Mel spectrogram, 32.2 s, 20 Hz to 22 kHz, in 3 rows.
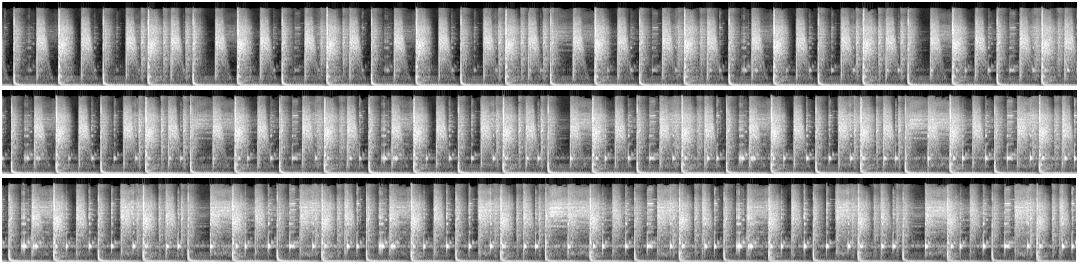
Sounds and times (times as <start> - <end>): Techno: 0.0 - 32.2.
